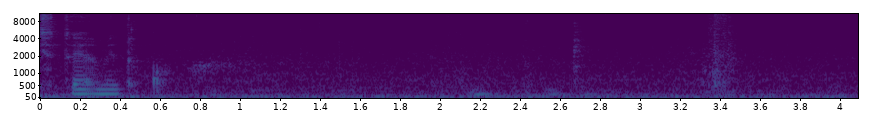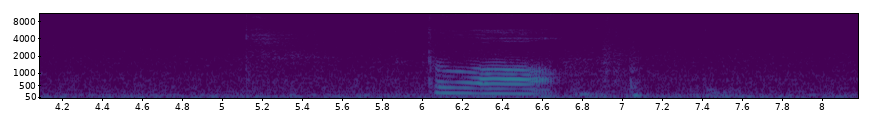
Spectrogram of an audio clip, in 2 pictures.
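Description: A young woman speaks quietly, close to a microphone.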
